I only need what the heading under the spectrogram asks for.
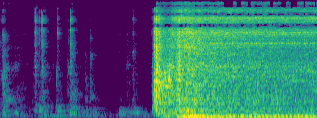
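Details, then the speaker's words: Willys starter, after fixing a Bendix that stuck back, possibly from grit in the grease, and spun without engaging, on the fifth start: starter bites cleanly and engine fires straight into a steady, even idle, no grinding or slipping. "all right this will be the fifth start go ahead"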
